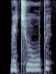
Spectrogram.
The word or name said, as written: metope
